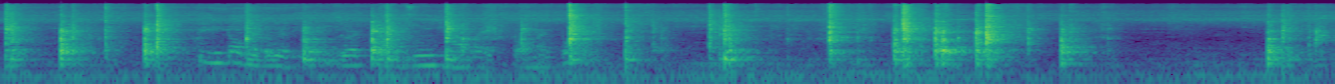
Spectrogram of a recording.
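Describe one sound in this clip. A plastic blender jar knocks against a bowl.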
